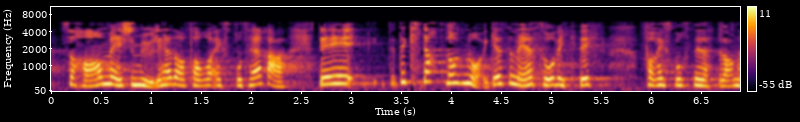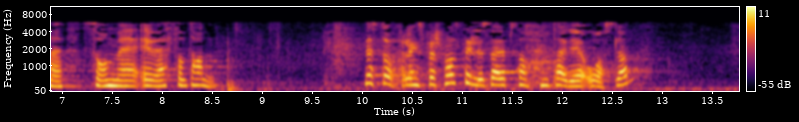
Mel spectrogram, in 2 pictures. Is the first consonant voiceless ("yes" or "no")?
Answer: yes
